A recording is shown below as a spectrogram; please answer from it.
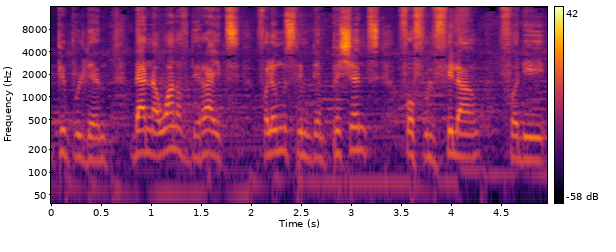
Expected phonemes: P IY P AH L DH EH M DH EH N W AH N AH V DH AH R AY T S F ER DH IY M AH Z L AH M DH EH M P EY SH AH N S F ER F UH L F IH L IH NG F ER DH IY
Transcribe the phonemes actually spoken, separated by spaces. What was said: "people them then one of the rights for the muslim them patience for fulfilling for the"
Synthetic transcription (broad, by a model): P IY P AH L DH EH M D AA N W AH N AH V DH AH R AY T S F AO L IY M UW S L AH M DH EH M P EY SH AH N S F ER F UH L F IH L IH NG F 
